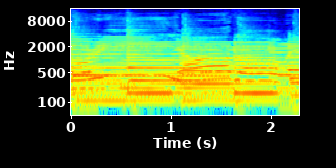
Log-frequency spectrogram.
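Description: A church congregation singing a gospel hymn with guitar accompaniment.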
